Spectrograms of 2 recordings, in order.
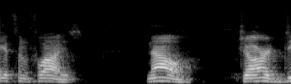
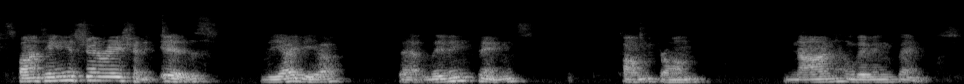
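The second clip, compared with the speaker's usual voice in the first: slow dictation, softer each chunk; 3 dB quieter, slower than usual. Shown as a demonstration. Teacher repeating the answer for note-takers, slowly and softer. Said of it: "I'll say it again".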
